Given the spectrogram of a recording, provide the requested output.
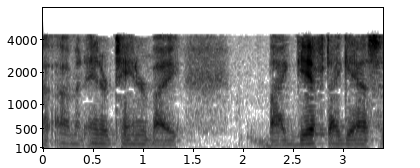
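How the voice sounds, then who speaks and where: Noticeable background noise sits behind a man with an American accent who talks at a moderate pace and a very deep, low pitch. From Montana. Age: 40s. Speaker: support group leader. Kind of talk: recovery meeting share. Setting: meeting room with audience and microphone.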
